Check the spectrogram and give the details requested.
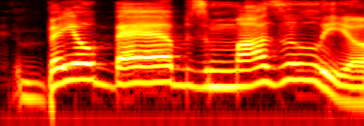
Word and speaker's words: Baobab's Mausoleum: Baobab's Mausoleum? Baobab's Mausoleum.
